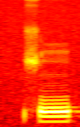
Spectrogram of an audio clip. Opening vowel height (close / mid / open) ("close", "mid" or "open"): close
